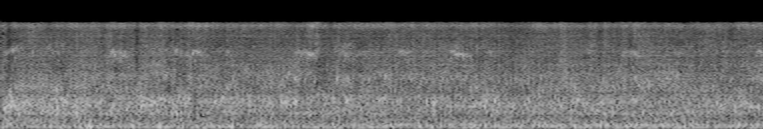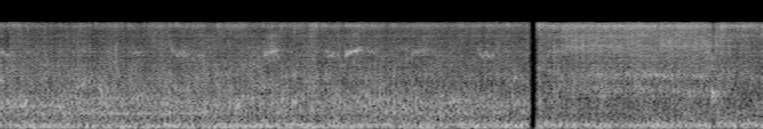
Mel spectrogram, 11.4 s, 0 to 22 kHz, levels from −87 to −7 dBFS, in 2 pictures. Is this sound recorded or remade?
remade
